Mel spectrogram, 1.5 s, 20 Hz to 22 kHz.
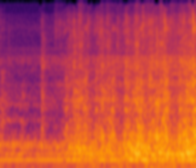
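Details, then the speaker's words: Brother Prince 15 sewing machine, stored broken about ten years and now repaired: straight stitching with a quick, even whir that picks up slightly in speed, no knocks or catches; the old machine runs normally. "자, 직선 바느질 오래된 기계인데 작동이 되고 있네요."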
